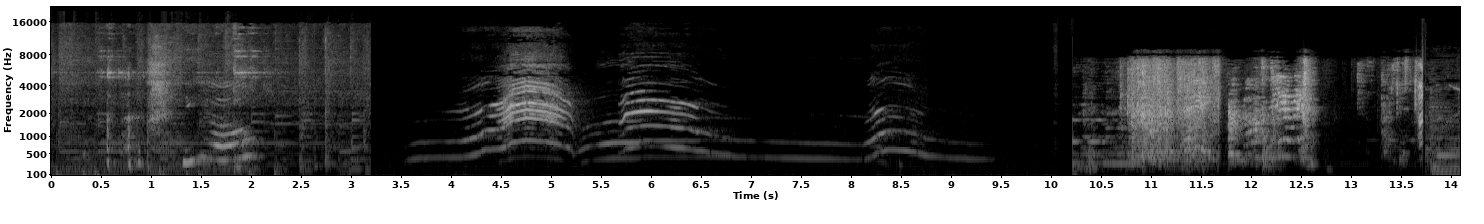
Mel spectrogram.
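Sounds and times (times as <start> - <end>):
cat meowing: 3.6 - 9.4.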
